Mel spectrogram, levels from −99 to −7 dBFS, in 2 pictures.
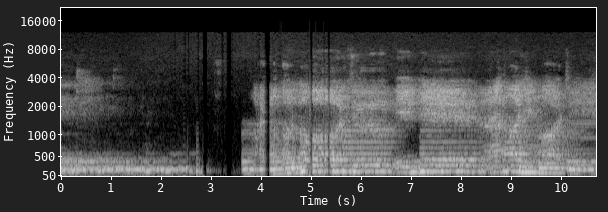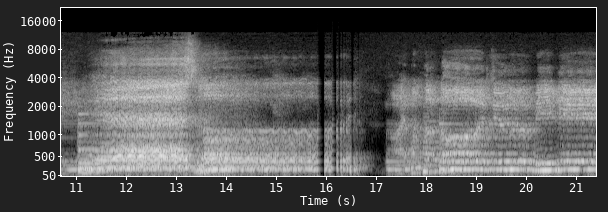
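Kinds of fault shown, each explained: Repeated packet loss (robotic sound): packets arrive late or go missing in quick succession, and each hole is bridged by extending the preceding sound. The audio turns choppy at 2.25–4.43 s, 4.93–5.39 s and 15.83–16.67 s, with gaps up to 133 ms.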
